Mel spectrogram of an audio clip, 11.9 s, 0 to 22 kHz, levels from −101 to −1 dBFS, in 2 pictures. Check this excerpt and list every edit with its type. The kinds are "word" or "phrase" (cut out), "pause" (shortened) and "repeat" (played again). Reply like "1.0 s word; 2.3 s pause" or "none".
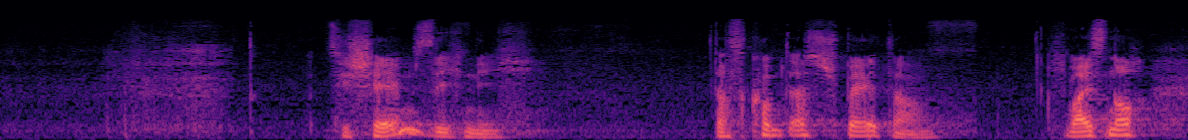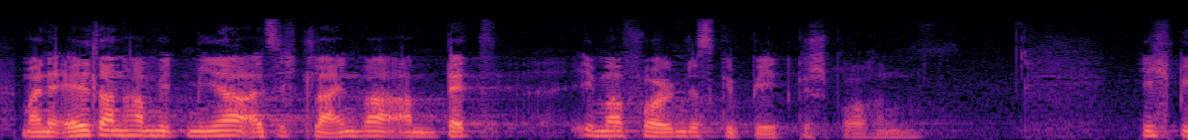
4.9 s pause; 6.0 s pause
